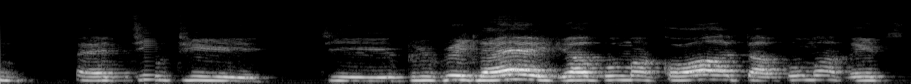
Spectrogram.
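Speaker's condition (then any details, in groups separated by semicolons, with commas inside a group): Cerebral palsy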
